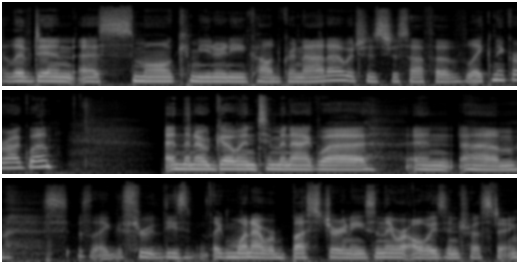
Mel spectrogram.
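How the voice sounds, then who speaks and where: An ordinary speaking voice from a woman with a Canadian accent, at a fairly low pitch and a fairly quick pace, with fairly even intonation, on a very clean recording with a silent background. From Canada. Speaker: university lecturer. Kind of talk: casual chat. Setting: studio.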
